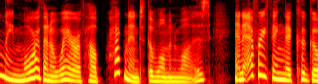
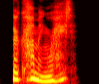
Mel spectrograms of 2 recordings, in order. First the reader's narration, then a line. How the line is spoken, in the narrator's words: Emily asked, her voice shaking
